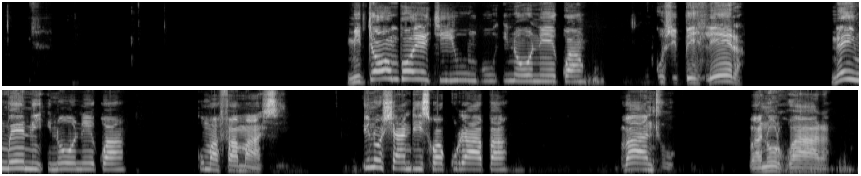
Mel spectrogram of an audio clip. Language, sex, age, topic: Ndau, male, 25-35, health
